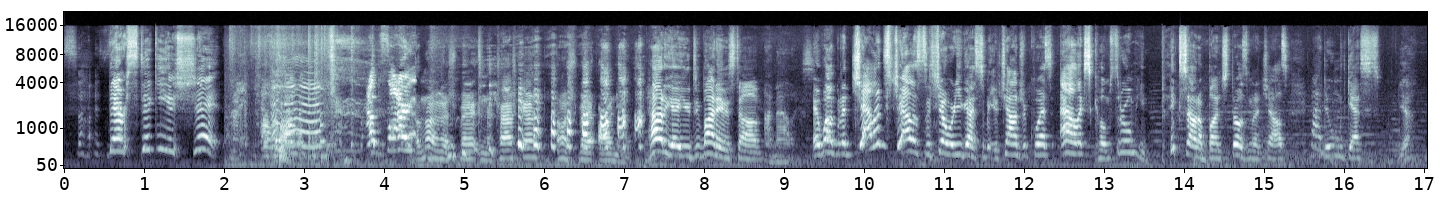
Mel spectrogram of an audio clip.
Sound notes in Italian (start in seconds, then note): 2.0 mormora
